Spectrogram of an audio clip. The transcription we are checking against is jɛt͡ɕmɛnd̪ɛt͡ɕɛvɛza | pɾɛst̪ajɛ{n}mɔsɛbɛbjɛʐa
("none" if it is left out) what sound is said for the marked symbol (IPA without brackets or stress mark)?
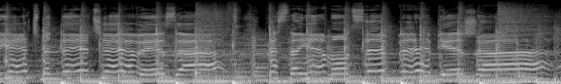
none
